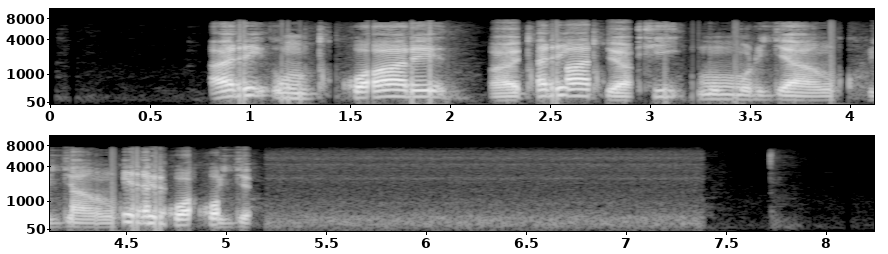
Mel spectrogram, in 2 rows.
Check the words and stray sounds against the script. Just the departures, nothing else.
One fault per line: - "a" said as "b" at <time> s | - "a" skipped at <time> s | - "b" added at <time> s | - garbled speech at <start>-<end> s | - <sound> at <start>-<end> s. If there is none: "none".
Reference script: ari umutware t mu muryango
- garbled speech at 2.2-2.9 s
- garbled speech at 4.1-5.1 s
